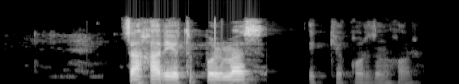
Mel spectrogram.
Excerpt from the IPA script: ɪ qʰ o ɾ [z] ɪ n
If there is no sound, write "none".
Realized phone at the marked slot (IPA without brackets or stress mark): z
